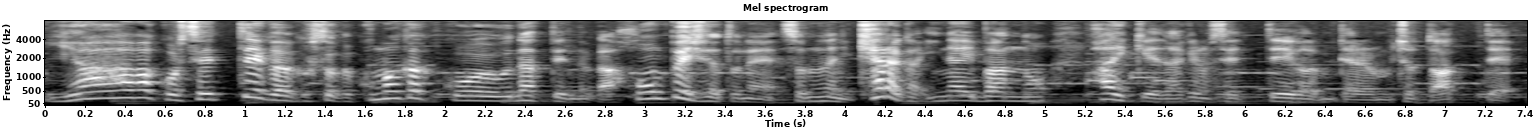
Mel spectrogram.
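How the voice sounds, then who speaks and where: An excitable man hosts his fan channel, pouring out reaction commentary at a breakneck pace. His voice swings widely up and down as he gets carried away. Music plays clearly under his talk. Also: on the high side. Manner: excitable, rapid-fire talking. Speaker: YouTube fan channel host.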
